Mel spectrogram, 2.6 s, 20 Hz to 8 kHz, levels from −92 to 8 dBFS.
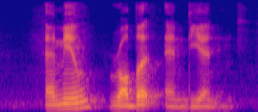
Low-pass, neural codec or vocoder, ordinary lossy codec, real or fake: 7.2 kHz; codec, 16 kHz, 8 kbps, FunCodec, trained on LibriTTS, 25 frames a second; none; fake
